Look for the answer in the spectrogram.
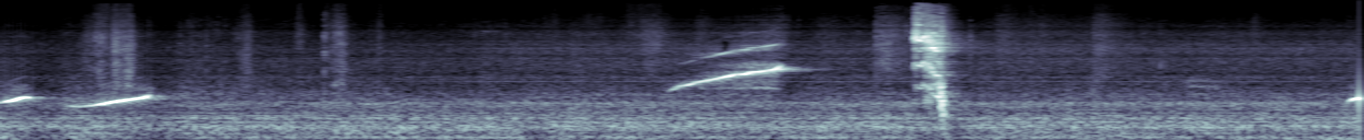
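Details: Rose-ringed parakeet at home producing scattered rising whistles, a longer upslurred whistle, and one brief piercing squawk, with long quiet pauses.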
